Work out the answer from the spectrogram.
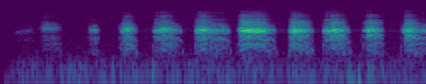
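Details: A hooded crow (Corvus cornix) gives a run of about ten harsh, hoarse caws, two or three a second, growing louder through the series.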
